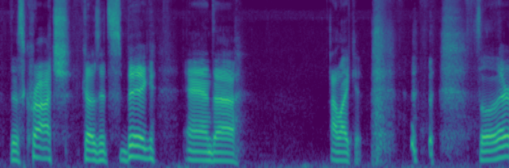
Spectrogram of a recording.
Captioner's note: laughing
